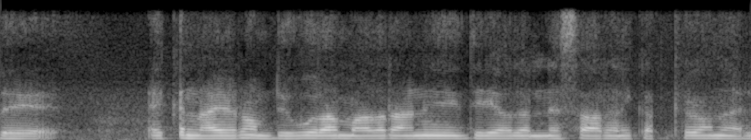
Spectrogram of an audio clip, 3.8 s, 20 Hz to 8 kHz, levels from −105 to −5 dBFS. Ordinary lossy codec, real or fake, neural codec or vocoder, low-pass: none; fake; codec, 16 kHz in and 24 kHz out, 0.9 kbps, LongCat-Audio-Codec, fine tuned four codebook decoder; 7.2 kHz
